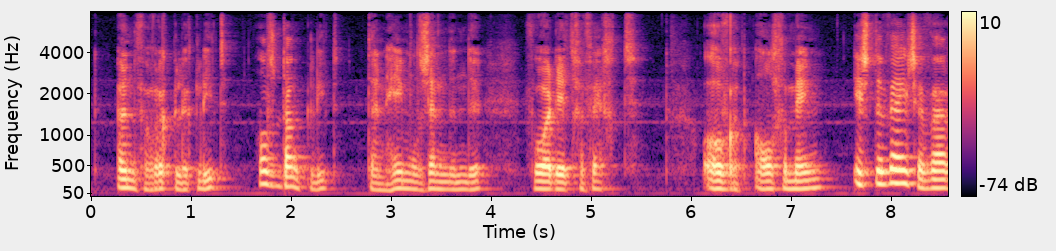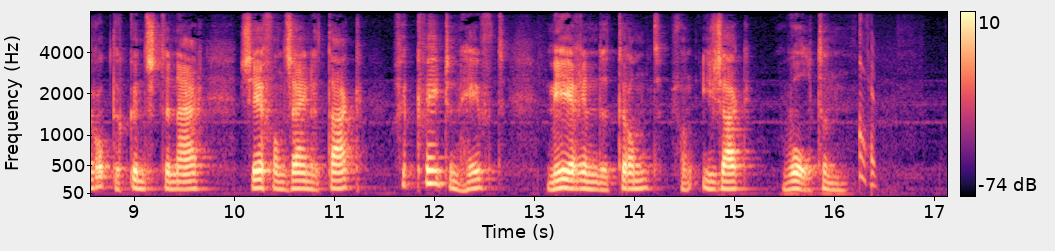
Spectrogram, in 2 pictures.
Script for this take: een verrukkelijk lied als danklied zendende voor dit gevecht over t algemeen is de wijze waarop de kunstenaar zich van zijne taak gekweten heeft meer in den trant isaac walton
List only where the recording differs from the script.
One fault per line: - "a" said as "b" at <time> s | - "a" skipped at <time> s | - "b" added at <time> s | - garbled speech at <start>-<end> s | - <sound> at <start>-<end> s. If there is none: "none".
- "ten hemel" added at 2.7 s
- "van" added at 14.3 s
- chirp at 16.2-16.4 s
